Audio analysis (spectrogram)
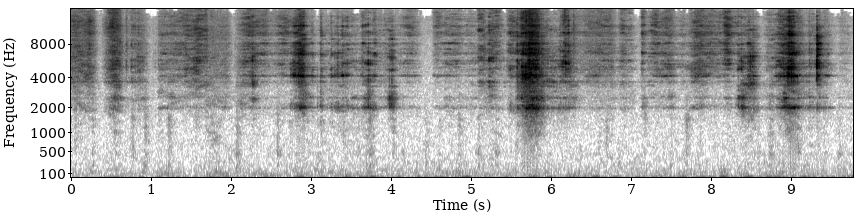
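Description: A small painted ceramic vase is held in both hands and rubbed and scratched with fingertips and long nails. Quiet, bright, raspy scratching runs throughout, with a few louder, sharper scrapes standing out.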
